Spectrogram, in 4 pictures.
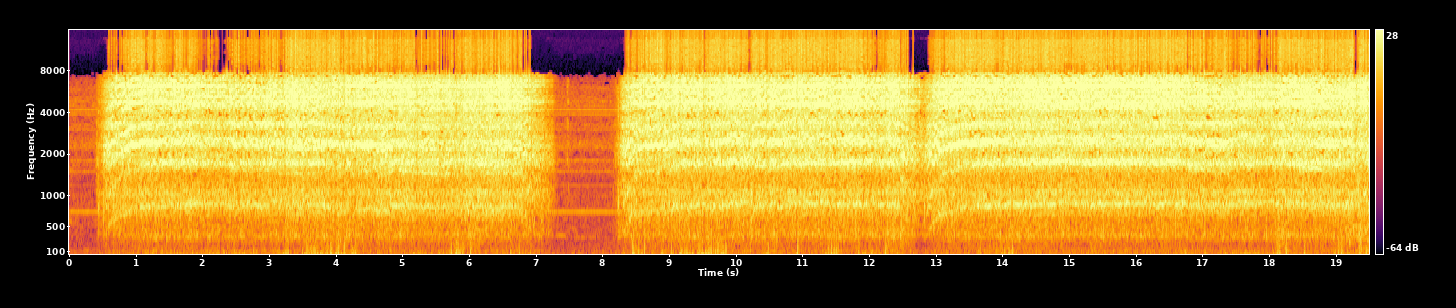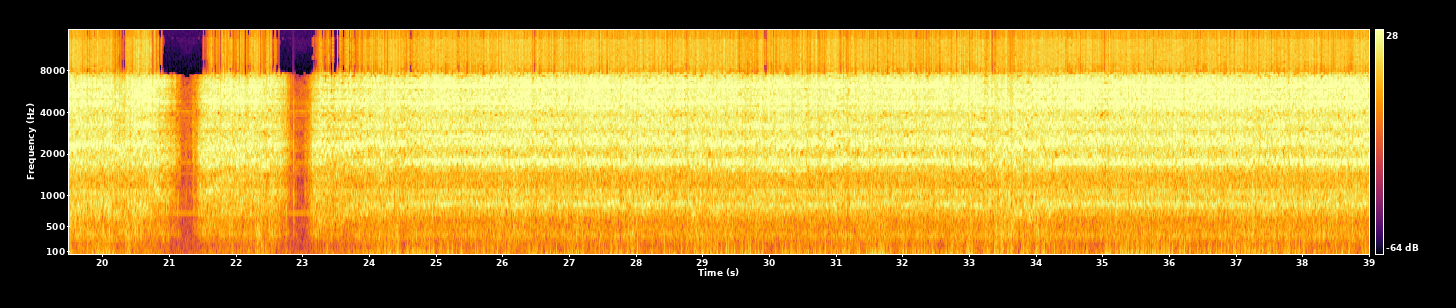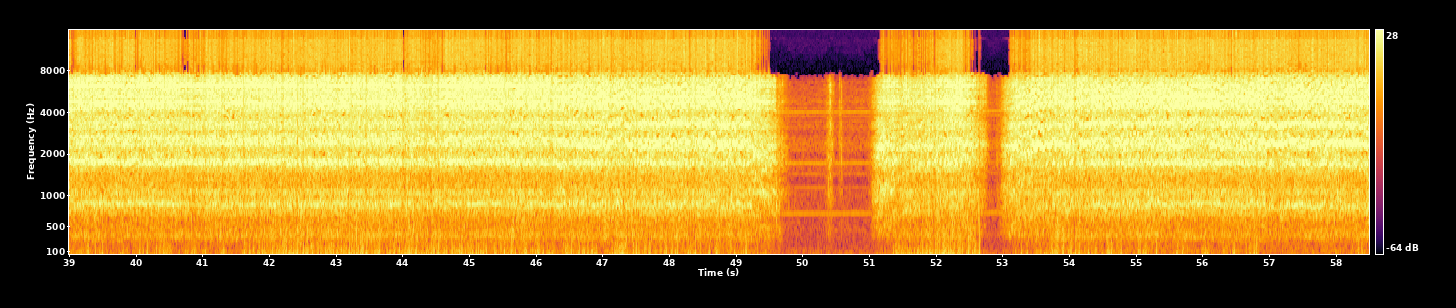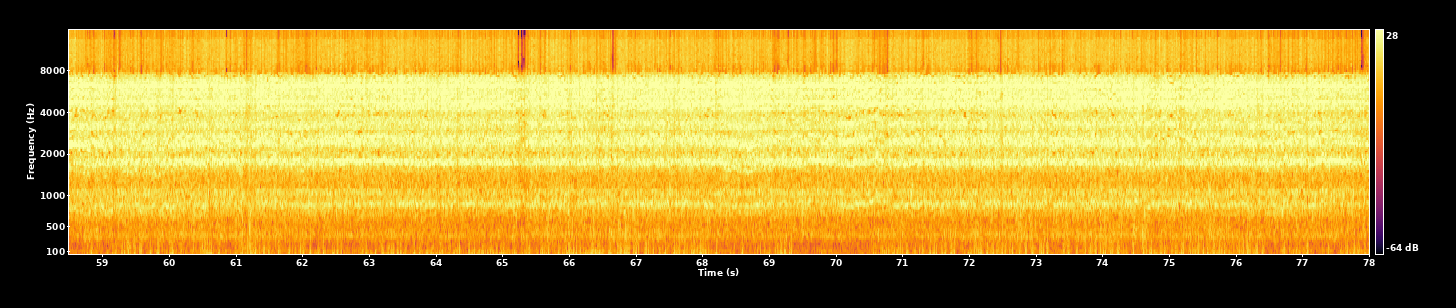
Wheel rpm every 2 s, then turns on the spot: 100, 220, 210, 110, 140, 230, 180, 230, 220, 220, 120, 120, 220, 230, 220, 220, 220, 220, 230, 240, 230, 230, 230, 220, 180, 50, 120, 210, 210, 210, 230, 230, 230, 230, 220, 230, 230, 230, 220.
none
